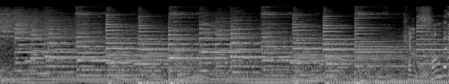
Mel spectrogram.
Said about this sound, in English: pull the plug on those bells?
